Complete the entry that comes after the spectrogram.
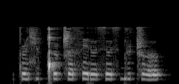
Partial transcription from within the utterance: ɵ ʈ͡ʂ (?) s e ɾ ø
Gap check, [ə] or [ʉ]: ə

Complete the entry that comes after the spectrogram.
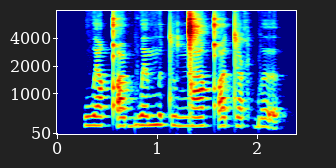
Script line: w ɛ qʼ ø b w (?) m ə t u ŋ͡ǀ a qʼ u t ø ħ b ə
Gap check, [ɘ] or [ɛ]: ɛ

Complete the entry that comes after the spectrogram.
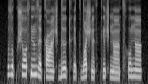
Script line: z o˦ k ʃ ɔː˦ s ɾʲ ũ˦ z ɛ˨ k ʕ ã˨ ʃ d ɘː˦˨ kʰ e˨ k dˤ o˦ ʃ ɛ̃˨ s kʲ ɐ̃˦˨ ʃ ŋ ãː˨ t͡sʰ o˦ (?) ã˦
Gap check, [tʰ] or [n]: n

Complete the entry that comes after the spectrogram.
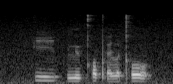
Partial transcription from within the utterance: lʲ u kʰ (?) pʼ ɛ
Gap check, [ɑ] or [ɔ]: ɔ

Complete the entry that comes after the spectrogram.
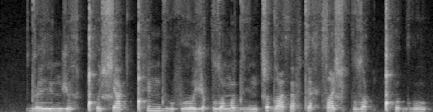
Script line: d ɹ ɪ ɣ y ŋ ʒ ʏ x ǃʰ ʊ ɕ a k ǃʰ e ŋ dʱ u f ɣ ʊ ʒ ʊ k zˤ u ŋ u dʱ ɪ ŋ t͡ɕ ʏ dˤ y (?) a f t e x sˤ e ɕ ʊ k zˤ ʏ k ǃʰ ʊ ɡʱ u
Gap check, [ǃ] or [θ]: θ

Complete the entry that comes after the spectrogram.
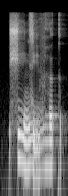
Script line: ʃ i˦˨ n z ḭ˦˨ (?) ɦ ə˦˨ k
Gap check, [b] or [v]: v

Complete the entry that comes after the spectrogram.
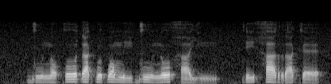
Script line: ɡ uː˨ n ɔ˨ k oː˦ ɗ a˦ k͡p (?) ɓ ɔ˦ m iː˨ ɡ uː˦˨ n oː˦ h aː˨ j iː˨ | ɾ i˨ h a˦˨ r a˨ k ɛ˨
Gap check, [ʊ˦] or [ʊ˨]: ʊ˦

